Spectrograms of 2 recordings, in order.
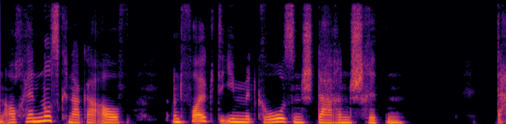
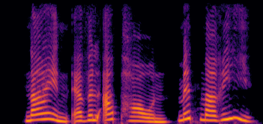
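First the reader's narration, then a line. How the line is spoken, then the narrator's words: Shouting over chaos. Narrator (German): rief Frau Engel über das Chaos auf dem Baum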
